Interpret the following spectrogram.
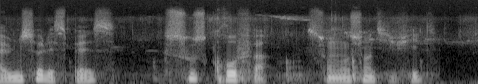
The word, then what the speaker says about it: Sus scrofa: Aujourd'hui une vidéo un peu spéciale puisqu'elle est dédiée à une seule espèce Sus scrofa son nom scientifique. Le U se prononce ou en latin, c'est quand même plus classe.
